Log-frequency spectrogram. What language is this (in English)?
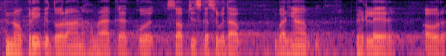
Maithili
